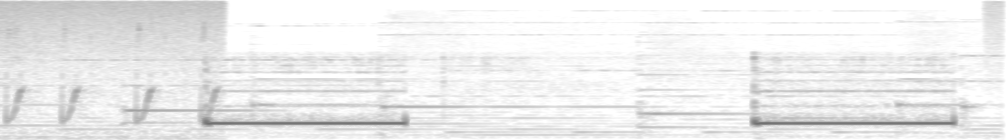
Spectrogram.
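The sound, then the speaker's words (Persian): Telephone call tones while ringing a friend: a few quick chirping tones, then two long, steady ringing tones separated by a short pause. “بذار یه زنگ بزنم به دوستم سعید دوست صمیمیمه شاید بتونه کمکم کنه”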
